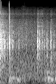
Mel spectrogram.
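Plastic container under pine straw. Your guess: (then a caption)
Hollow. A hiking stick probes the pine straw around a tree and taps a plastic geocache container, giving three quick, light, hollow taps with a bright, papery texture and a short decay. The hollow plastic sound confirms the container has been found.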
